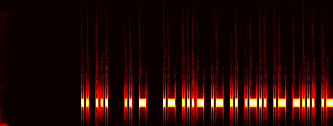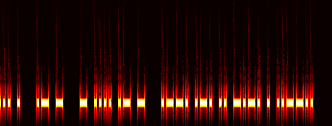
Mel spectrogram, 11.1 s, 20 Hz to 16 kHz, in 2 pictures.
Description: Morse code, heard as a keyed tone, about 32 wpm, 700 Hz. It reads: IS IT AVAILABLE AT THAT PRICE?
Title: Sentences from Top 1000 Words - Review Part 3 - 30wpm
